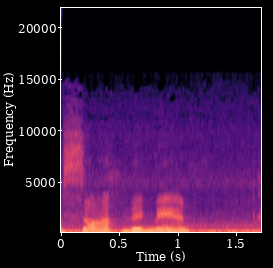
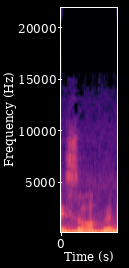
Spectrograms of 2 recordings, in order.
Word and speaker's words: Sothman: You might think I'd say pronounce my last name Soth, then man, but you don't. It's pronounced with the O silent. Which actually, most of the time I say Sothman anyways, just to appease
